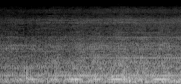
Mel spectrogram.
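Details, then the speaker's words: 2012 Trane XB300 2.5-ton heat pump (model 2TTM3030A1000AA) running: steady fan and compressor drone with a buzzy, recurring rattle roughly every half second; something loose vibrating, source unknown. "Sort of rattling. That sound is not good."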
